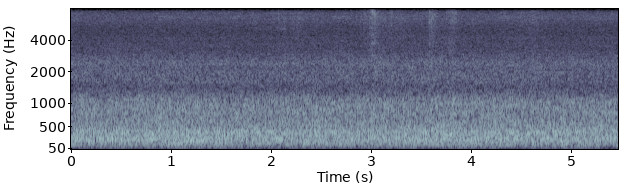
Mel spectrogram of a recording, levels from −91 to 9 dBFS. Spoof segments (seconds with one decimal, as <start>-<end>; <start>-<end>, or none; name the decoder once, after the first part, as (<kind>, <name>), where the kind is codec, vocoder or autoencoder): none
